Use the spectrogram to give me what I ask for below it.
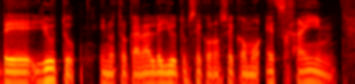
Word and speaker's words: Etz Haim: También tenemos un canal de YouTube y nuestro canal de YouTube se conoce como Etz Haim. Etz Haim se escribe Etz-Jaim, Etz Haim, el camino, el árbol de las vidas.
